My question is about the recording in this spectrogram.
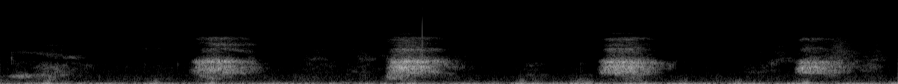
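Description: A woman breathing heavily while she exercises and blows a bubble-gum bubble, about one strong breath every two seconds. There is a single sharp click just after the second breath.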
